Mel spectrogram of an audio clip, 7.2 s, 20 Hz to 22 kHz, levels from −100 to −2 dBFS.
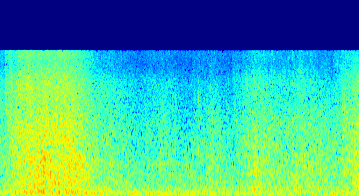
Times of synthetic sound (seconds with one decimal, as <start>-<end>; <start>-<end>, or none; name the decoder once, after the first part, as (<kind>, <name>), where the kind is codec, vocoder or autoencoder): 0.4-2.7 (vocoder, BigVGAN v2)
